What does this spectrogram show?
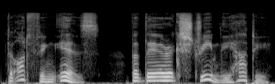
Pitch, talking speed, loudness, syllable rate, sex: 145 Hz, 195 wpm, -17 LUFS, 6.2 syllables/s, male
